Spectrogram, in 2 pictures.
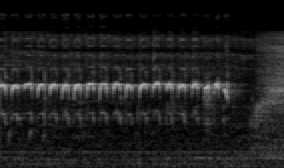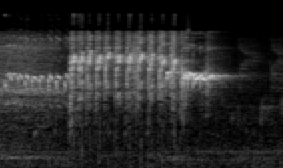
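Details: Greater green leafbird, kept caged, singing a rapid repeated chatter, then a dense buzzy stretch ending in high clear whistled notes; a master recording for training cage birds.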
